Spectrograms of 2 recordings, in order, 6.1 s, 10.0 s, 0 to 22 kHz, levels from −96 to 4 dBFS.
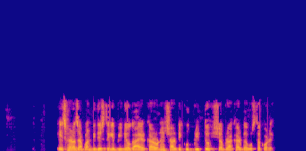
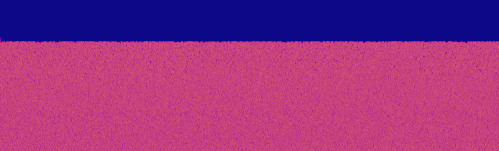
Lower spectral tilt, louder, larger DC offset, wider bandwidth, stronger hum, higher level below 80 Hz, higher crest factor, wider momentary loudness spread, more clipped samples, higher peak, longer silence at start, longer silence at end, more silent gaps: first, -5 dB/octave vs 0 dB/octave; first, -16 LUFS vs -27 LUFS; neither; second, 8 kHz vs 16 kHz; neither; about the same, -56 dBFS vs -54 dBFS; about the same, 16 dB vs 12 dB; first, 6 LU vs 0 LU; neither; first, -2 dBFS vs -18 dBFS; first, 1.15 s vs 0 s; first, 0.7 s vs 0 s; neither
